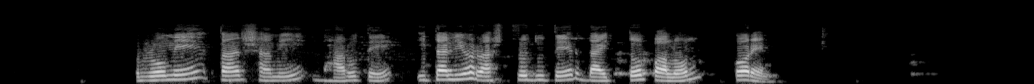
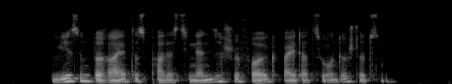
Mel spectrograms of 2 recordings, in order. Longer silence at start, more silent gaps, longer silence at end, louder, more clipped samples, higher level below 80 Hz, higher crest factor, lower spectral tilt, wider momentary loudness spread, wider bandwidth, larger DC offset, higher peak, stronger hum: first, 1.35 s vs 0.5 s; neither; first, 2.6 s vs 0.55 s; first, -18 LUFS vs -33 LUFS; neither; second, -64 dBFS vs -58 dBFS; about the same, 18 dB vs 18 dB; about the same, -7 dB/octave vs -6 dB/octave; first, 13 LU vs 9 LU; second, 6.8 kHz vs 11.5 kHz; neither; first, -2 dBFS vs -16 dBFS; neither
